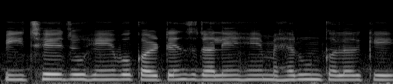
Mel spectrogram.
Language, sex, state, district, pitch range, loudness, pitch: Hindi, female, Bihar, Darbhanga, 210-225 Hz, -27 LUFS, 220 Hz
